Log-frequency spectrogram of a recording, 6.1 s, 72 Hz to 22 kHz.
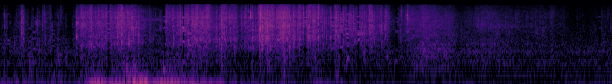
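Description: Foil wrapper of a 2022 Topps Heritage baseball card pack crinkling as it is handled and crumpled, starting about a second in, in a few crackling bursts that die away after about four seconds.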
